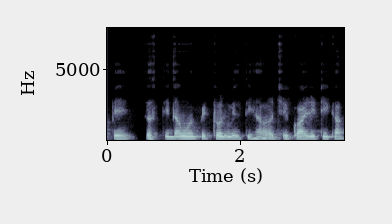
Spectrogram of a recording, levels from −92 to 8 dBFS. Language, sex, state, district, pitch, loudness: Hindi, male, Bihar, Samastipur, 130 Hz, -21 LUFS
